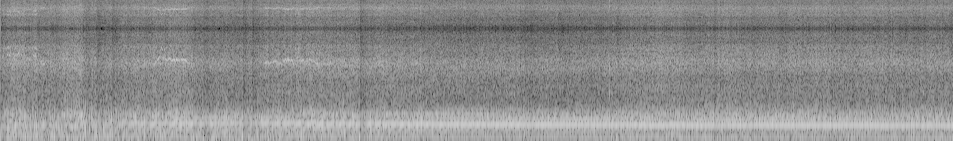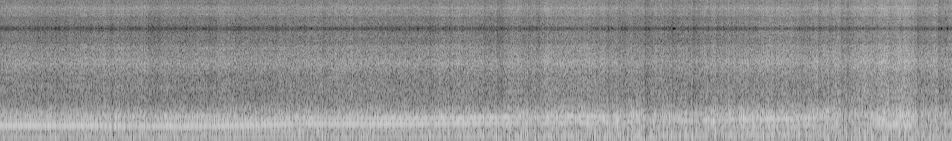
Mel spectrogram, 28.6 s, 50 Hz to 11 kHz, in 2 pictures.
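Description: Yamaha FZ1 motorcycle engine pulling at road speed, heard from the rider's helmet with wind rushing over the microphone. The engine note sags slowly, climbs steadily from a little past halfway, then drops near the end.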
